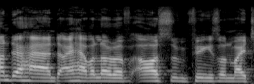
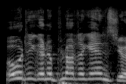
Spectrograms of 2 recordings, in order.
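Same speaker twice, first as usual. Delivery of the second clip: quick, higher-pitched tip-off; mock alarmed warning; 6 semitones higher, faster than usual. Warning him of plotters, mock alarm. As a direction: blurt it out as a hurried warning. Acted quote of worried advisers.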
